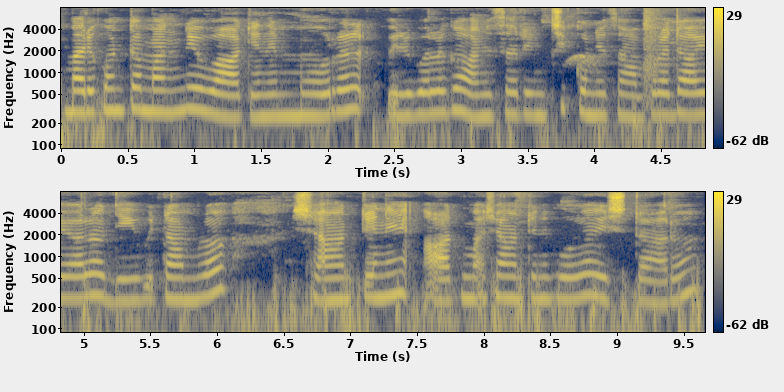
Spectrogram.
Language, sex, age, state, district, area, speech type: Telugu, female, 18-30, Telangana, Komaram Bheem, urban, spontaneous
